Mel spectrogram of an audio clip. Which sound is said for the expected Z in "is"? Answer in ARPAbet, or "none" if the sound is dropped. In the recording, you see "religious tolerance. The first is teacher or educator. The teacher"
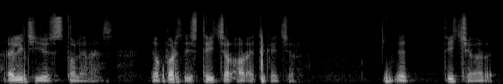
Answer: S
